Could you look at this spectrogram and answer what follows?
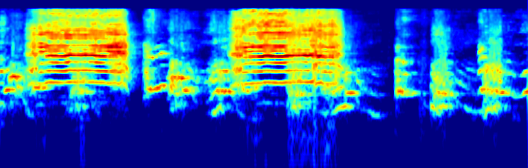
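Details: A pet cockatoo screams loudly at home, perhaps calling out to the neighbours: harsh, ringing screeches at high pitch and full volume, two long ones of about a second each broken by shorter squawks.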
